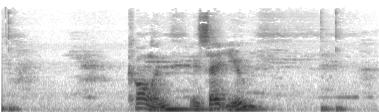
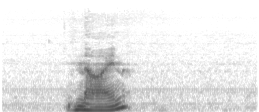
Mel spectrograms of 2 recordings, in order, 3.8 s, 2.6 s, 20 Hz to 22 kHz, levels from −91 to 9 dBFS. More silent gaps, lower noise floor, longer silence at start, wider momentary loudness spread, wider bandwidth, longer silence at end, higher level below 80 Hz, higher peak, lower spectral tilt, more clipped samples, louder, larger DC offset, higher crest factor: neither; second, -52 dBFS vs -64 dBFS; second, 0 s vs 0.7 s; first, 21 LU vs 11 LU; first, 15 kHz vs 6.6 kHz; second, 0.2 s vs 1.3 s; first, -50 dBFS vs -64 dBFS; first, -2 dBFS vs -12 dBFS; second, -6 dB/octave vs -9 dB/octave; neither; first, -17 LUFS vs -27 LUFS; neither; about the same, 18 dB vs 18 dB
